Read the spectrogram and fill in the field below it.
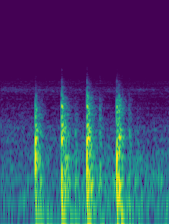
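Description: Four firm knocks on a front door in a steady, evenly spaced rhythm, each a sharp thud with a short wooden ring, fairly loud with no voices.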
